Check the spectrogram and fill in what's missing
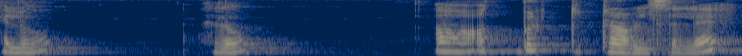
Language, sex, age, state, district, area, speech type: Malayalam, female, 18-30, Kerala, Wayanad, rural, spontaneous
